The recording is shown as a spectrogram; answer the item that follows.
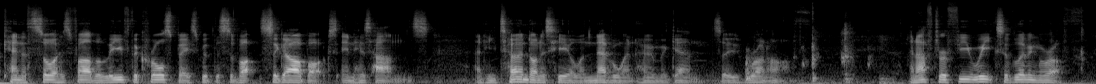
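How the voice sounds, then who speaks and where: A man giving an informal dramatic reading of a story, stumbling now and then and adding chatty asides. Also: low voice. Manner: stumbles over words and breaks off to comment. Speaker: host reading a backstory aloud.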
